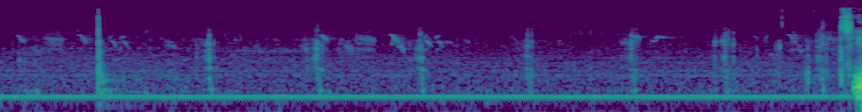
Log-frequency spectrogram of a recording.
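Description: Bones crunch and crack between a lioness's teeth.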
